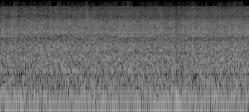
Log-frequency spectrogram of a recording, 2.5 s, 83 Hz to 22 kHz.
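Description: A 1951 Ford F100 truck engine runs loud and close, a thick continuous rumble and roar with no clear gaps.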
